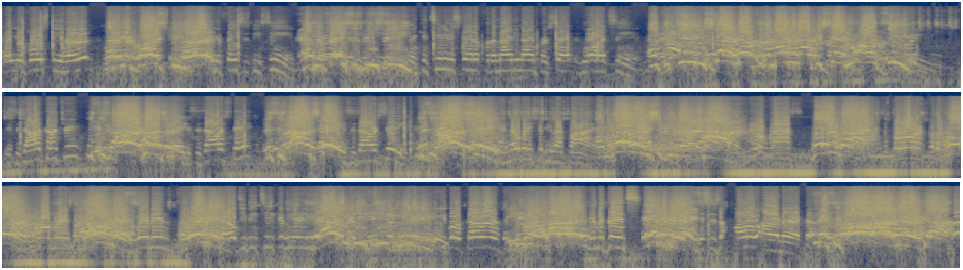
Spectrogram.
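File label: council announcement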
